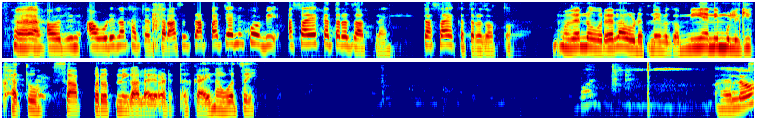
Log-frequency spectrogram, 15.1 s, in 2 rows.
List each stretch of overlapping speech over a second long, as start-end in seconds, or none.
none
